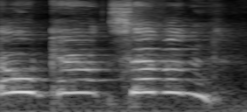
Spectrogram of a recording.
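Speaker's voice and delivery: very high, very loud squeaky shout. Showing how the other person could shout the storm count at random; shouted in a squeaky voice. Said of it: "shout storm count at random in a squeaky voice".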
